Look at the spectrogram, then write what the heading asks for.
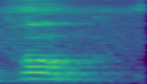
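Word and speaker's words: folk: हम एल को साइलेंट हो जाए। फोक, शूड, शूड, इसको नहीं बोलेंगे, शूड।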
